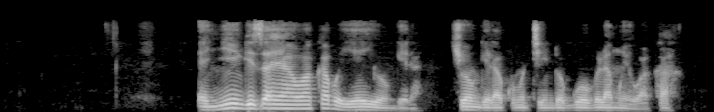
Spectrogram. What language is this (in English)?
Ganda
